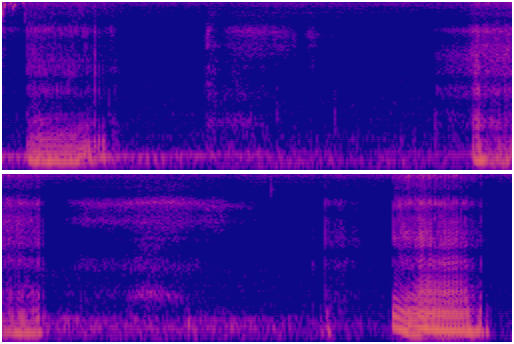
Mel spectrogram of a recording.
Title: #dog #snoring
